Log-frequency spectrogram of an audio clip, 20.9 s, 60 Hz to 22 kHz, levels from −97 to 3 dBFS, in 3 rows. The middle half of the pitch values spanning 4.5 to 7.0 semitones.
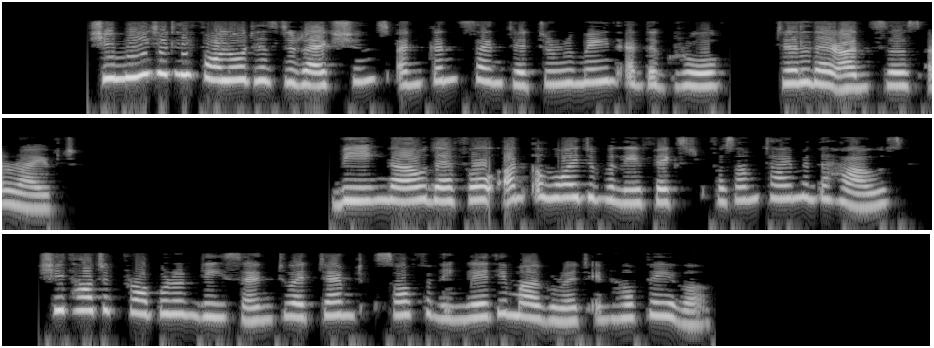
No: average, 3.8 semitones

